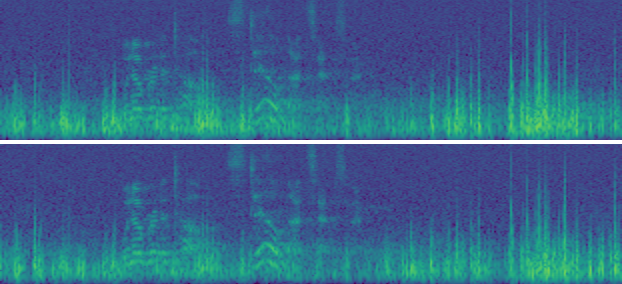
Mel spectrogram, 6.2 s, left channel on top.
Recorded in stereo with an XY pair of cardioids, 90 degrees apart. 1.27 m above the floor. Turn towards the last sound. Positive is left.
turn(degrees=-10)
